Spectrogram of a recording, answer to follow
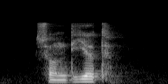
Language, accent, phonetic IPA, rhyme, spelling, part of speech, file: German, Austria, [zɔnˈdiːɐ̯t], -iːɐ̯t, sondiert, verb, De-at-sondiert.ogg
- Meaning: 1. past participle of sondieren 2. inflection of sondieren: second-person plural present 3. inflection of sondieren: third-person singular present 4. inflection of sondieren: plural imperative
